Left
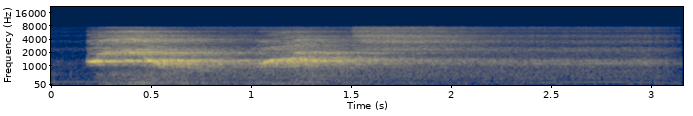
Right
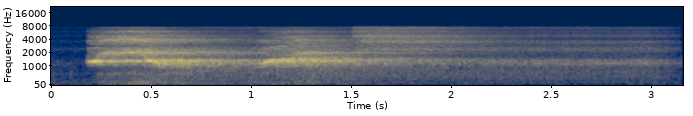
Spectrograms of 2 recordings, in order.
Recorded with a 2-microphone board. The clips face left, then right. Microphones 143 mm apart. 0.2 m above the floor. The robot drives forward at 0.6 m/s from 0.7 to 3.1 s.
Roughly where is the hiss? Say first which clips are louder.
Even; right.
